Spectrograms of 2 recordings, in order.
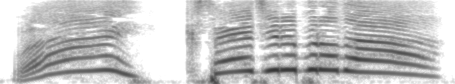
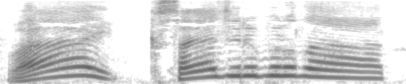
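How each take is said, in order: First: Put-on very high, loud, beaming girl voice; high cute anime girl. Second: Put-on high cute anime girl. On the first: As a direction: squeal it like a grinning anime heroine. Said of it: "原田ひとみが満面の笑みで一言。ドドン。". (満面の笑みのかわいいアニメ声) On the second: Acting Harada's beaming one-liner.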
